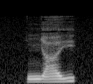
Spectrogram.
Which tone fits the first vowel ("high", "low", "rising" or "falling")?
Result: rising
